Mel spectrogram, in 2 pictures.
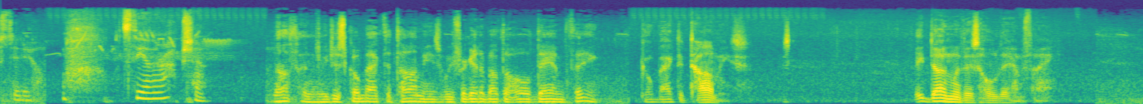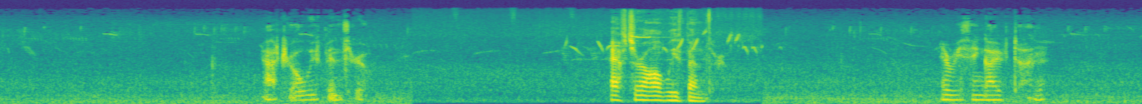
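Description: A girl speaks in short, questioning lines.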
